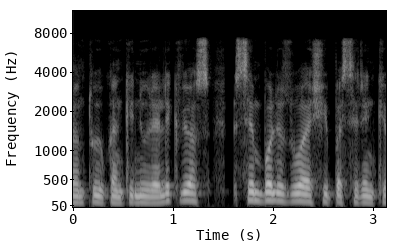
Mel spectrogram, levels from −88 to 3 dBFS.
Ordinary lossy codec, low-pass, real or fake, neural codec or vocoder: MP3, 64 kbps; 7.2 kHz; real; none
